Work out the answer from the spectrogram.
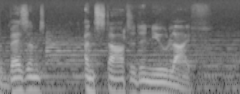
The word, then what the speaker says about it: Besant: with her daughter Mabel changed the pronunciation of her name from bazan to bezants and started a new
